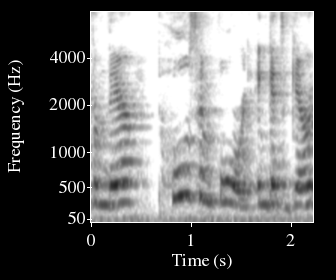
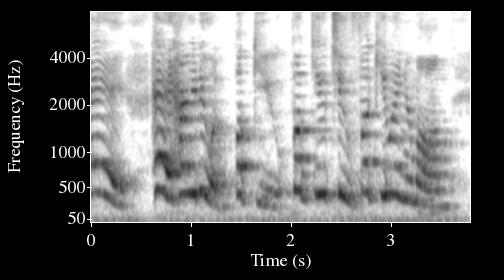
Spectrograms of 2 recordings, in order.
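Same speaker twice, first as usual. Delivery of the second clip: play-acted, high, taunting, jeering yells; 6 semitones higher, 4 dB louder than usual. Retelling boys in a crowd insulting people: imitating taunting yells. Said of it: "they're yelling at people's faces saying".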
